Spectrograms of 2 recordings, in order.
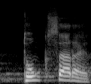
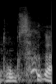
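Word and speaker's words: δόξα: 이것도 이 성경의 말씀에 이 영광이라고 하는 단어는 독사라요. 독사. 이게 뱀 독사가 아니고 이 헬라어 발음이 독사예요. 독사.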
